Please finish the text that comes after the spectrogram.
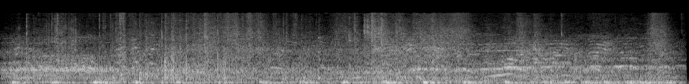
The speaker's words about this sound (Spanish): Lo que acabamos de escuchar son los gritos de los hinchas en el Estadio Monumental de Santiago en Chile. Previo al encuentro de los equipos de fútbol Universidad Católica y el Colo Colo, colapsó una estructura del techo en la tribuna cordillera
